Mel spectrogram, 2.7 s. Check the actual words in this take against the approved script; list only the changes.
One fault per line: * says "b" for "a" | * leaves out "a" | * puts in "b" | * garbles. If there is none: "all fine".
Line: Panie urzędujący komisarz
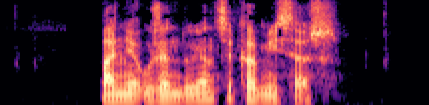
all fine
